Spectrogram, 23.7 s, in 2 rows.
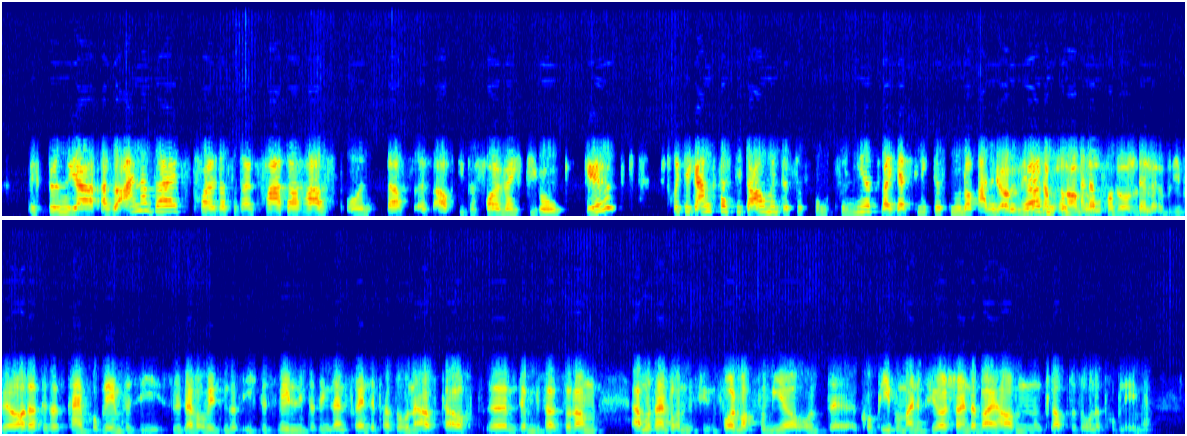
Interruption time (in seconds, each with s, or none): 9.9 s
